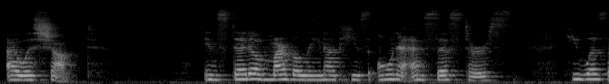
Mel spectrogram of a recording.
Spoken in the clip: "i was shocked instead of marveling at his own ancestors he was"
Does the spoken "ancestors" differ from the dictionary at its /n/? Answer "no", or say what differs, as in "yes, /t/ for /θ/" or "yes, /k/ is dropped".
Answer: no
